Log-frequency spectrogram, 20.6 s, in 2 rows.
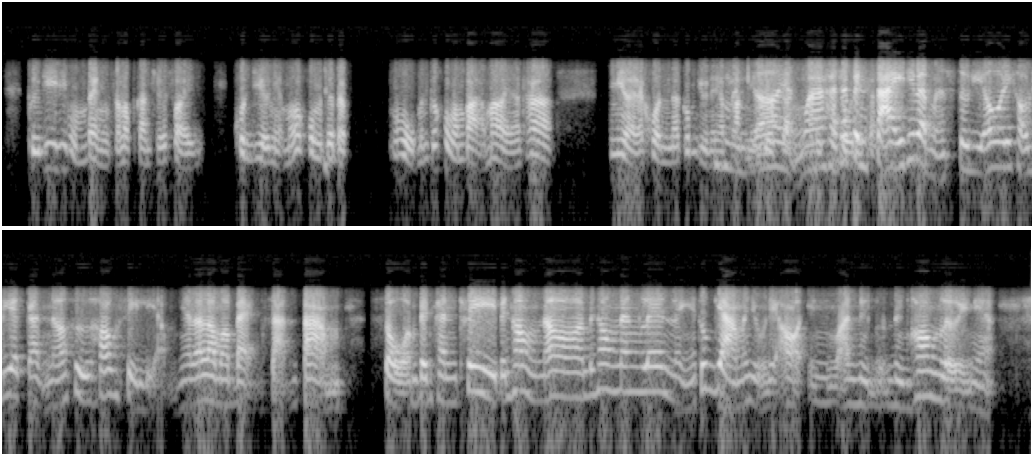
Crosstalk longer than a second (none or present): present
